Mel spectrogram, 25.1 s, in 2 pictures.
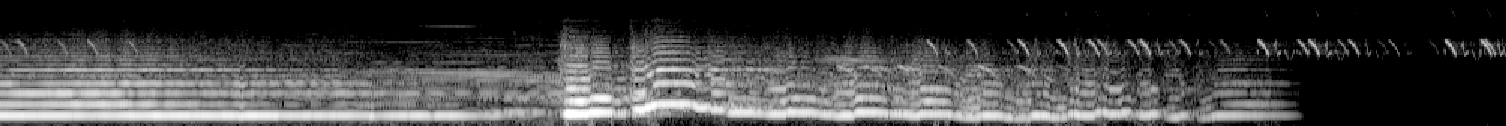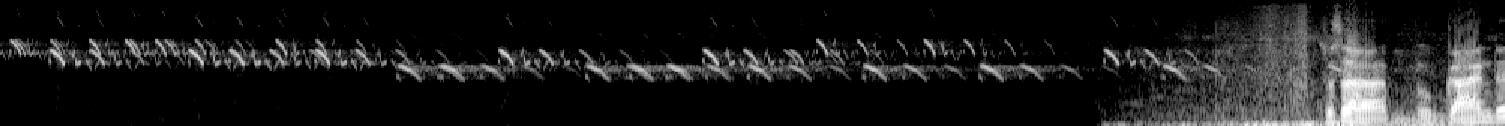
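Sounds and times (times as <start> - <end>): flute music: 0.0 - 10.8, 21.8 - 23.9
birds chirping: 2.6 - 25.0.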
